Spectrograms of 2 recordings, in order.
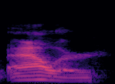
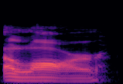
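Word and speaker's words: Allar: say drew aller's name that's how you say it drew Aller not alar I guess it doesn't really matter as long as you're not saying it like a lair it's Aller oh yeah uh tonight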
